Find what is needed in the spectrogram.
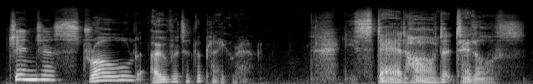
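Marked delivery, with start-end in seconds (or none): none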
